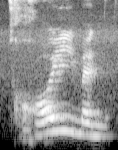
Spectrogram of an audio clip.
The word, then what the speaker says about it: träumen: Et die Häuser, quand c'est donc au pluriel, on a ici le Oi. Häuser. Häuser. Die Häuser. Et puis on l'a aussi dans träumen. Träumen. Donc là, Oi, Oi. Donc tu vois, c'est un son double.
